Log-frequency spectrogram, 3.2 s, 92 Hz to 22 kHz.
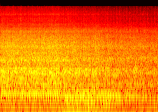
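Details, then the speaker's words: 1950s Caterpillar 955 Traxcavator pony motor, after an oil change and new spark plugs (previously needed ether to start): small petrol engine holds a quick, even idle that eases slightly toward the end, smooth and healthy; normal idle. "it even idles well i can't believe it idles well"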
